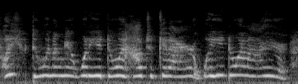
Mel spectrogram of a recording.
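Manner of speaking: very high, rapid-fire retold questions; alarmed rescuer. Sister's friend right in the rescued child's face, high frantic questioning.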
